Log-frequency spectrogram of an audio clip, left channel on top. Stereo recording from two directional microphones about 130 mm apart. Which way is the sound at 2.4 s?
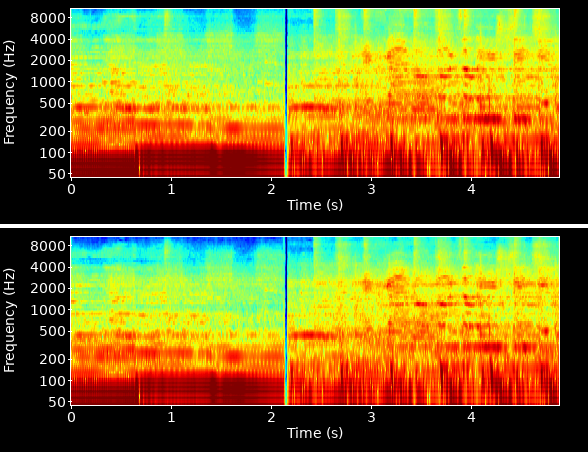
Centre (ahead or behind).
